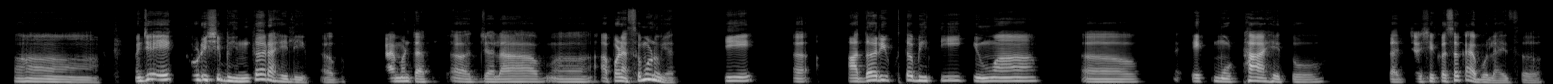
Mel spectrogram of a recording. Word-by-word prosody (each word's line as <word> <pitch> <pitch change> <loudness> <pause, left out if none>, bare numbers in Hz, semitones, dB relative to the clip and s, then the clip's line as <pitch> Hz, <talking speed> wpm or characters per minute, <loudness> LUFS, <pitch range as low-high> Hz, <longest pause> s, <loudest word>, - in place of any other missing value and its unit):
ह, - - -6
हां. 120 -7 -2 0.4
म्हणजे 165 +9 +4
एक 225 - +4 0.2
थोडीशी 215 +1 +3
भिंत 145 0 +3
राहिली. 140 - +2 0.2
अ, 110 - -7 0.5
काय 145 - +3
म्हणतात? 150 -5 +1 0.2
अ, 135 -3 -1
ज्याला 125 0 0 0.2
अ, 125 -1 -5
आपण 170 -1 +3
असं 165 +6 +1
म्हणूयात, 190 - +4
की 170 - -1 0.4
अ, 135 -1 0 0.5
आदरयुक्त 190 +5 +3
भीती 180 +2 0
किंवा 155 +1 +3 0.8
अ, - - -5 1.1
एक 145 0 -3
मोठा 130 +6 +3
आहे 140 -3 +1
तो, 115 -1 -8 0.9
त्याच्याशी 120 +5 -3
कसं 155 +6 +1
काय - - +1
बोलायचं? 95 -2 -7
140 Hz, 115 wpm, -25 LUFS, 120-170 Hz, 1.1 s, म्हणजे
